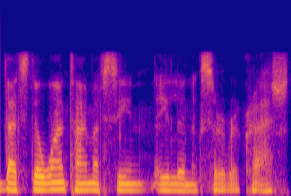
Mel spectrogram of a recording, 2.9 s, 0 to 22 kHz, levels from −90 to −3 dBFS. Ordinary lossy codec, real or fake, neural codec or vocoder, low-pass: AAC, 48 kbps; real; none; 7.2 kHz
